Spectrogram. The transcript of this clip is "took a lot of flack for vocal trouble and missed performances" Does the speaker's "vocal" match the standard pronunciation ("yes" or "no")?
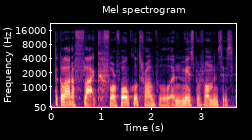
no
